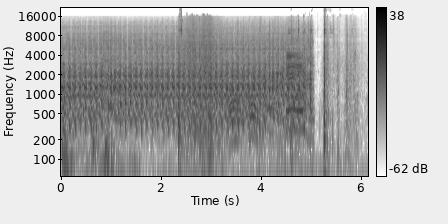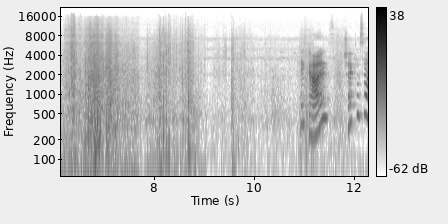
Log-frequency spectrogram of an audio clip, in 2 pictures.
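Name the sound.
car engine starting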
